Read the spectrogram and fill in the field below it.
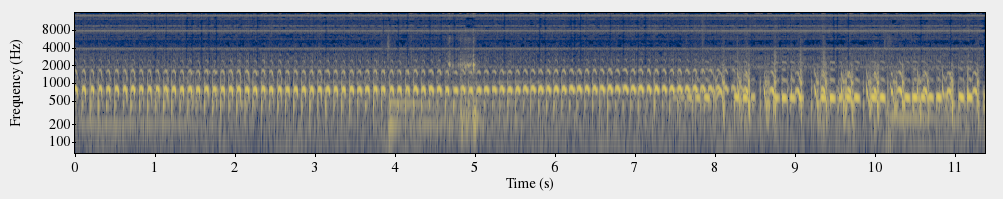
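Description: An owl gives a long run of rapid, throbbing hoots. The calls are loud and close, repeat steadily for several seconds, then break into looser, uneven notes near the end.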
